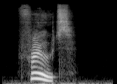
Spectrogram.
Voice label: "fruit", en GB; gcompris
